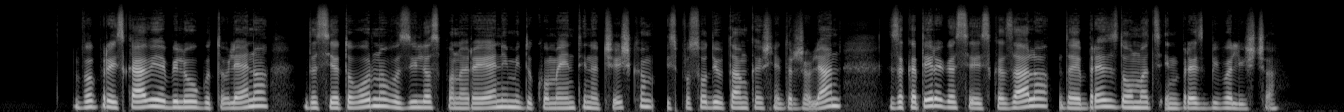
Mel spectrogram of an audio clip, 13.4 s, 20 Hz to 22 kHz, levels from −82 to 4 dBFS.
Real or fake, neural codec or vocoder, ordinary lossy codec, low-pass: fake; autoencoder, 48 kHz, 32 numbers a frame, DAC-VAE, trained on Japanese speech; none; 19.8 kHz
